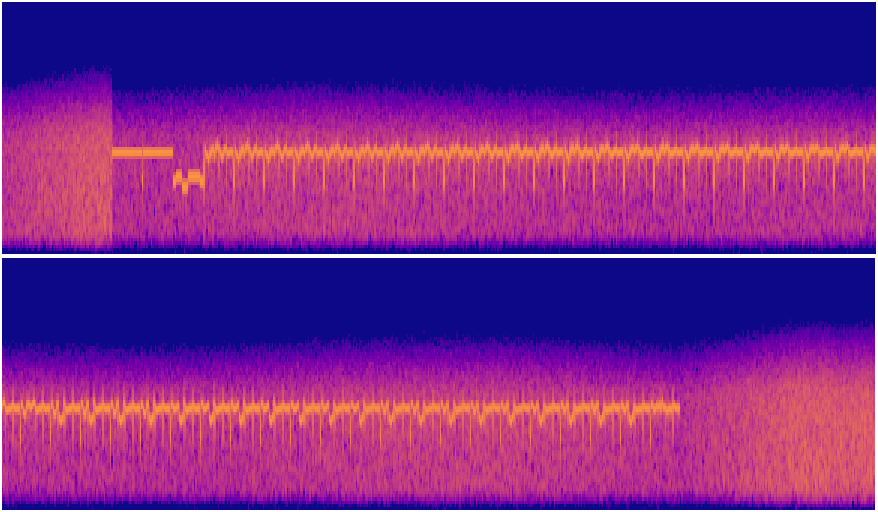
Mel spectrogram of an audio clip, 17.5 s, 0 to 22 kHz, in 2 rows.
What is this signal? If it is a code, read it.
SSTV (slow-scan television), Robot 72, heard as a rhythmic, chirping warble, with radio static.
